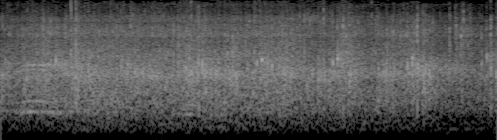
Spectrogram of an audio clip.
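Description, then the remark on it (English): A crowd at a sermon claps steadily after the preacher asks them to clap if they agree, dense overlapping handclaps forming a sustained wash of applause at moderate volume, with no clear individual rhythm and no voices standing out. “Clap if you agree tonight.”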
